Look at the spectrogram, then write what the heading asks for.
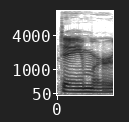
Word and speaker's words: Damer: If you're French, it's Damer, but... Is that how your family pronounces it? Is that like the correct way? Damer is the best.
